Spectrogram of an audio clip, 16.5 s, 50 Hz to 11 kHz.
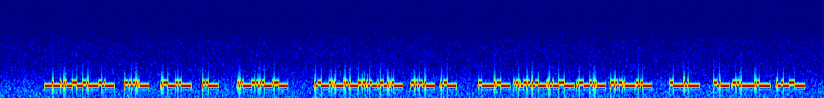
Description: TTY/TDD text telephone tones (45.45 baud Baudot), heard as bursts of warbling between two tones, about 400 Hz shift, 1600 Hz centre. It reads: JOHN RELLY BEARD WAS NAMED AFTER HIM, BUT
